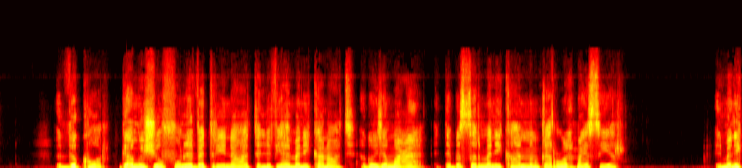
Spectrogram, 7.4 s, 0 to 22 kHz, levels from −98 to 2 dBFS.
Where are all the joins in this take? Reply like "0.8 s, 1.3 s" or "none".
1.2 s, 3.6 s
